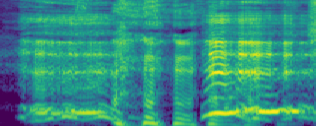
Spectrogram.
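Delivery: high, loud burst of laughter. Real, not acted.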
